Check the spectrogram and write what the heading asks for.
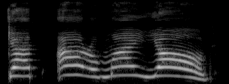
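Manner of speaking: high, loud, slow furious yell; angry sister shouting through the window. A narrator's reading. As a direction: chase the pig out of her yard. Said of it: "she shouted at Mercy".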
